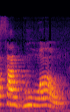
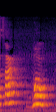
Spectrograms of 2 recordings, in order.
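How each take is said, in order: First: Saguão with the u as a full vowel, sa-gu-ão; strong u. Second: Saguão with the u hardly heard, sa-guão; weak u glide. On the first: Teacher testing the wrong form, strong u. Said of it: "A gente fala o U forte?". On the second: Teacher giving the natural saguão with weak u. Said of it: "o U, ele quase não aparece". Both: Shown as a demonstration.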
